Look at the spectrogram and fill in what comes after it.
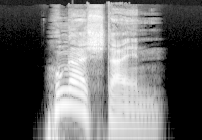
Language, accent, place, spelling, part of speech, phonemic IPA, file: German, Germany, Berlin, Hungerstein, noun, /ˈhʊŋɐˌʃtaɪ̯n/, De-Hungerstein.ogg
- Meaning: hunger stone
